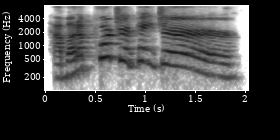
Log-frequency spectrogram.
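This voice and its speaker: Woman voicing an excitable high-pitched little doughnut. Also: unhurried, dull audio, full character voice. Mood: hopeful pitching. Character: talkative little male doughnut, eager, dramatic, easily wounded.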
